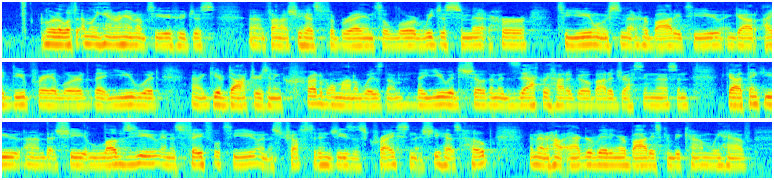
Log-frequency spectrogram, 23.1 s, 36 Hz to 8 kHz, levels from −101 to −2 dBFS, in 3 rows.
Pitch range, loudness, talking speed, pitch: 125-135 Hz, -31 LUFS, 255 wpm, 130 Hz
